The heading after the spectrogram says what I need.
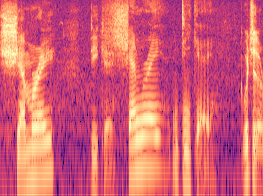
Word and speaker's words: Chimere Dike: the last 2 months learning how to pronounce Shemre Dike. That's a lot better than I did because that would not have been my guess. Because on paper, it would appear to be Chimere Dike.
